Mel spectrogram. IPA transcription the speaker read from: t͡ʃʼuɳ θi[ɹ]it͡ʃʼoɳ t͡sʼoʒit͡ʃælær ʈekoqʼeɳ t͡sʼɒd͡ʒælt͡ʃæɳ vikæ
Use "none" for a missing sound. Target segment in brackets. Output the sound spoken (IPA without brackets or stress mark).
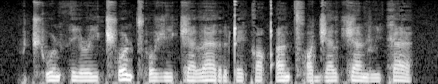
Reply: ɹ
